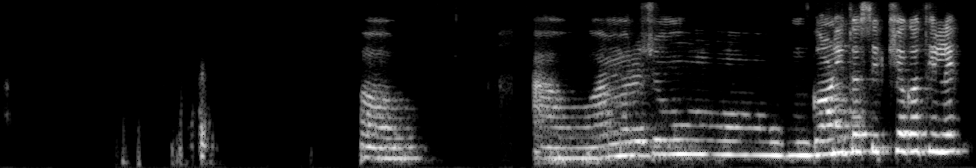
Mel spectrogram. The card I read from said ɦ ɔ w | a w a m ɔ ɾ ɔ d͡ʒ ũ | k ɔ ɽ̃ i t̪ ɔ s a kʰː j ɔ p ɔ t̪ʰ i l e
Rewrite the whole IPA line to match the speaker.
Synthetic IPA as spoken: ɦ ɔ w | a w a m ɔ ɾ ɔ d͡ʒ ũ | ɡ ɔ ɽ̃ i t̪ ɔ s i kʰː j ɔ k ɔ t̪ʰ i l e

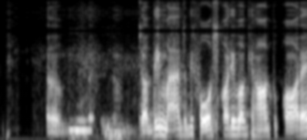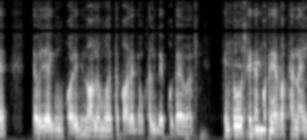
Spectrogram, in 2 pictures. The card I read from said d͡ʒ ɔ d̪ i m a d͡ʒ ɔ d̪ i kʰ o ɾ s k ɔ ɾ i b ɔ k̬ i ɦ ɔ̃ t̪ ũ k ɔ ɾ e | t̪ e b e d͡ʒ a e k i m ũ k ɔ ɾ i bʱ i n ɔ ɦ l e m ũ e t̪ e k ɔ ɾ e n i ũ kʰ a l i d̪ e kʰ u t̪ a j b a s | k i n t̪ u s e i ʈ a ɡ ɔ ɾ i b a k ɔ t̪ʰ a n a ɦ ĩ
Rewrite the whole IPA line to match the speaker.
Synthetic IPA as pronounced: d͡ʒ ɔ d̪ i m a d͡ʒ ɔ d̪ i pʰ o ɾ s k ɔ ɾ i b ɔ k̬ i ɦ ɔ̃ t̪ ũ k ɔ ɾ e | t̪ e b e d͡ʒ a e k i m ũ k ɔ ɾ i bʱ i n ɔ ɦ l e m ũ e t̪ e k ɔ ɾ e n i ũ kʰ a l i d̪ e kʰ u t̪ a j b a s | k i n t̪ u s e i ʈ a k ɔ ɾ i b a k ɔ t̪ʰ a n a ɦ ĩ

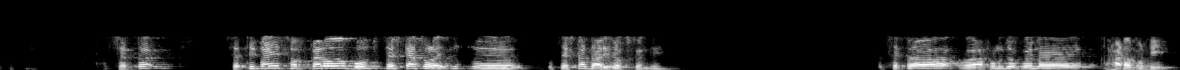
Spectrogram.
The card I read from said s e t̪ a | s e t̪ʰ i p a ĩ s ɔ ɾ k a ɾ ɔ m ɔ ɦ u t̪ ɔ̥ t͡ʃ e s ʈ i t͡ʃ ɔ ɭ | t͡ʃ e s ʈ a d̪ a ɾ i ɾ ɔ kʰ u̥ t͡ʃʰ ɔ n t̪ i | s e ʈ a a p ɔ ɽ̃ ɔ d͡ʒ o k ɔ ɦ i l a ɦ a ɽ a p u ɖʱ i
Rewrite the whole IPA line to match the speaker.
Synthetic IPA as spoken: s e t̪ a | s e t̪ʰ i p a ĩ s ɔ ɾ k a ɾ ɔ b ɔ ɦ u t̪ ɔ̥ t͡ʃ e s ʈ a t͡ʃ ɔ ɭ | t͡ʃ e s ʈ a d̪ a ɾ i ɾ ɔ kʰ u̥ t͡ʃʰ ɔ n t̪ i | s e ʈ a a p ɔ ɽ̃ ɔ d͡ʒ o k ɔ ɦ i l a ɦ a ɽ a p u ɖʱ i

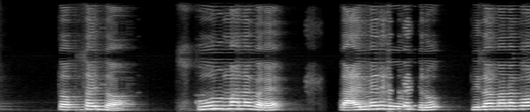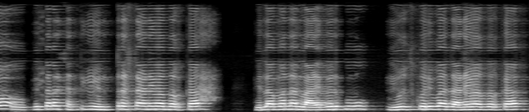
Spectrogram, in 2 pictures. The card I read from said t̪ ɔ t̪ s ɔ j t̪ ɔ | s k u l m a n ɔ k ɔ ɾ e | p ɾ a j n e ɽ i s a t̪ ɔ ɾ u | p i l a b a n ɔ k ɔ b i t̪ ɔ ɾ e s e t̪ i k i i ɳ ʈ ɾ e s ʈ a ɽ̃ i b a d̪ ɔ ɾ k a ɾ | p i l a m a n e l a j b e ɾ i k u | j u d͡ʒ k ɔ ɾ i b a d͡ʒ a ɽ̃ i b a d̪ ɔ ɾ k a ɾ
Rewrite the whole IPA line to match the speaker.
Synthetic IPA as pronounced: t̪ ɔ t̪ s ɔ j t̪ ɔ | s k u l m a n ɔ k ɔ ɾ e | p ɾ a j m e ɾ i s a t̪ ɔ ɾ u | p i l a m a n ɔ k ɔ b i t̪ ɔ ɾ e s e t̪ i k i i ɳ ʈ ɾ e s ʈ a ɽ̃ i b a d̪ ɔ ɾ k a ɾ | p i l a m a n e l a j b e ɾ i k u | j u d͡ʒ k ɔ ɾ i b a d͡ʒ a ɽ̃ i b a d̪ ɔ ɾ k a ɾ

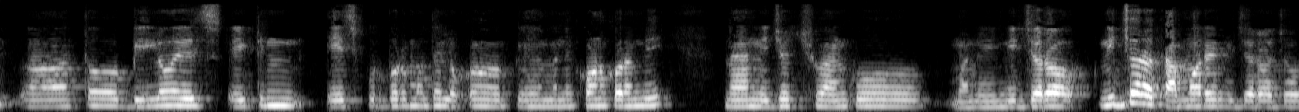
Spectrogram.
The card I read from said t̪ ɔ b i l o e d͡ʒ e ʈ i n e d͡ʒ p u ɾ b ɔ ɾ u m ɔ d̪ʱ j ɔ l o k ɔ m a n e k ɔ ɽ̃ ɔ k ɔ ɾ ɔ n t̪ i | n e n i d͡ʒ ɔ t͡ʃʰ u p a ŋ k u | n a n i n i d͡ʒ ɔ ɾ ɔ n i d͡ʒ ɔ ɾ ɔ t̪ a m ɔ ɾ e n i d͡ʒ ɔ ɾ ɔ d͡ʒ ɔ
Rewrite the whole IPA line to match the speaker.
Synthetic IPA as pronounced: t̪ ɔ b i l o e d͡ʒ e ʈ i n e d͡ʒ p u ɾ b ɔ ɾ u m ɔ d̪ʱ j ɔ l o k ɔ m a n e k ɔ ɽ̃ ɔ k ɔ ɾ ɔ n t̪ i | n a n i d͡ʒ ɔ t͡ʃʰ u a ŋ k u | m a n e n i d͡ʒ ɔ ɾ ɔ n i d͡ʒ ɔ ɾ ɔ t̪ a m ɔ ɾ e n i d͡ʒ ɔ ɾ ɔ d͡ʒ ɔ

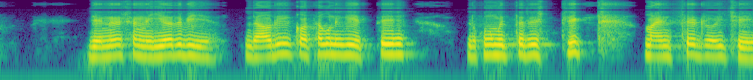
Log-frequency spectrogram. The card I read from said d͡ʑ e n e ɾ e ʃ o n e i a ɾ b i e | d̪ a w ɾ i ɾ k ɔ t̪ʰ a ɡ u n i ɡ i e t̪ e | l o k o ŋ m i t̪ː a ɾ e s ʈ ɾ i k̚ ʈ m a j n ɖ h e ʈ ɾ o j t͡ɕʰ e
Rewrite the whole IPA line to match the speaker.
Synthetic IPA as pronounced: d͡ʑ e n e ɾ e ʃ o n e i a ɾ b i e | d̪ a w ɾ i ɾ k ɔ t̪ʰ a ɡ u n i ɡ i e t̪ e | l o k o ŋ m i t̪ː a ɾ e s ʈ ɾ i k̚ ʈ m a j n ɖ s e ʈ ɾ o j t͡ɕʰ e

